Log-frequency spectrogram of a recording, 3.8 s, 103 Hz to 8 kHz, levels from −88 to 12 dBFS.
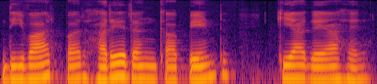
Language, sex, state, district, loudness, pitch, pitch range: Hindi, male, Uttar Pradesh, Lalitpur, -14 LUFS, 130 Hz, 125-140 Hz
